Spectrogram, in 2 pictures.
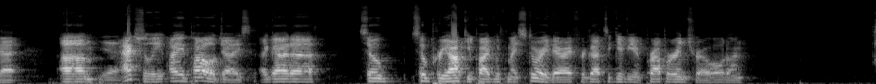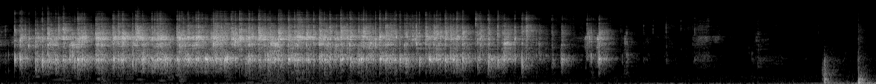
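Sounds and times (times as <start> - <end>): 
speech: 0.0 - 7.5
applause: 8.8 - 14.4.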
